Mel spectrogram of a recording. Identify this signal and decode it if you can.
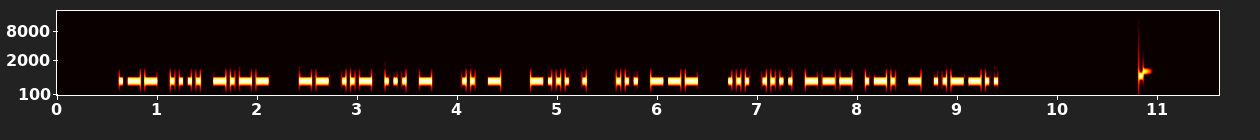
Morse code, heard as a keyed tone, about 28 wpm, 700 Hz. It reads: WHY MUST IT BE SO SHORT?
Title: Sentences from Top 1000 Words - Review Part 2 - 28wpm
